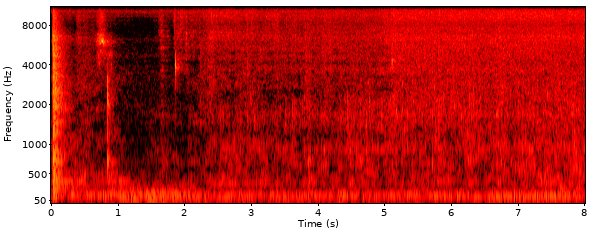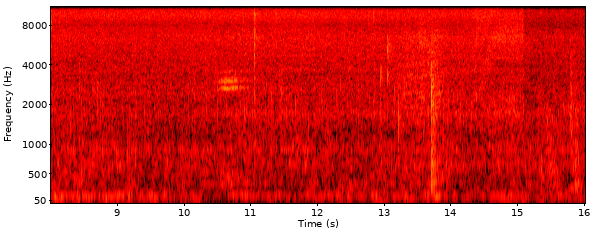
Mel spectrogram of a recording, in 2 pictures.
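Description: Yeast-dough donuts deep-frying in hot oil in a steel pan: a faint, steady sizzle and bubbling. A few light knocks come through, the sharpest at the very start.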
